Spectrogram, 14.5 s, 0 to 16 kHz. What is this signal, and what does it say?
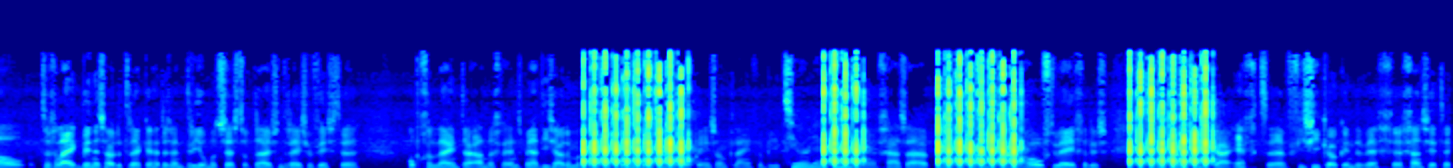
Pulse dialling, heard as clicks on a phone line, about 9 pulses a second, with speech in Dutch. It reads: 0 4 8 8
